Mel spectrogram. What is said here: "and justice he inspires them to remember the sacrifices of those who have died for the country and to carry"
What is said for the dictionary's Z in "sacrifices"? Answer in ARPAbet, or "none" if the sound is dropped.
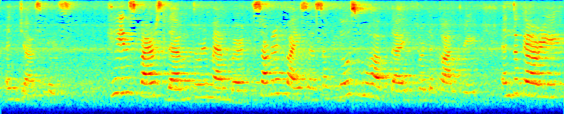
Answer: S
